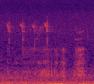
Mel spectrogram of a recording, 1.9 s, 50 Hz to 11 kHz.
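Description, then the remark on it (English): A crossbill flying over high in the sky at 8:21 gives a series of short, sharp, high chirping flight calls, about four in quick succession and then a few more, faint over a steady low rumble. “I got 5-3 up on the hilltop and there's a crossbill, a little guy, way up in the sky. Flying over.”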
